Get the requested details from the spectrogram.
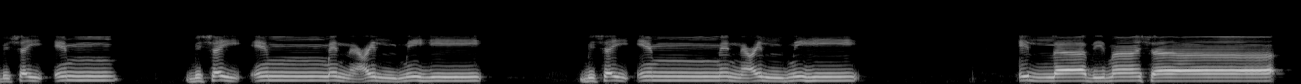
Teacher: آخر میں حمزہ لہذا تھوڑا سا جھٹکا ہوگا، اور شین کے اوپر دیکھیں آپ مد ہے تو کھینچ کے پڑھیں گے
